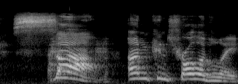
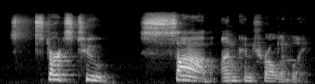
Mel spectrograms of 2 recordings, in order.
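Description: First: Slow hushed repeat of Sob uncontrollably for the laugh; knowing emphasis. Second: Said in the usual way. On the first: Shown as a demonstration. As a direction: Sob uncontrollably said slow and soft with a pointed lean on sob. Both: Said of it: "And you know who I'm talking about".

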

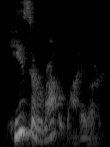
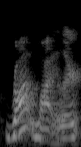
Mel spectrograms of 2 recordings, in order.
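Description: First: Stunned. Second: Said in the usual way. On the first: A narrator's reading. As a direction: say it in dumbstruck disbelief. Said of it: "My jaw hung open". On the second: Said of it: "he was obviously a purebred".

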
